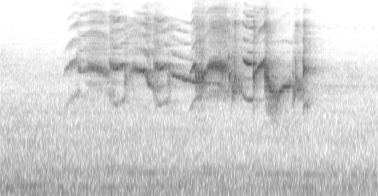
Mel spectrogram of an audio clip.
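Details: A loud, continuous, quavering and squealing phrase of nearly two seconds from brown-eared bulbuls disputing territory in a cherry tree in late September, the resident calling over its rival.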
